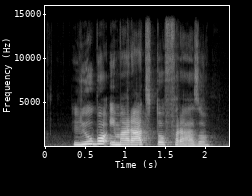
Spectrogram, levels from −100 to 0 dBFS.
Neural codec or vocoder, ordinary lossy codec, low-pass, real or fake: vocoder, 48 kHz, 128 mel bands, Vocos; none; 14.4 kHz; fake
